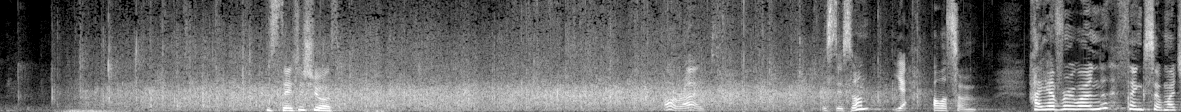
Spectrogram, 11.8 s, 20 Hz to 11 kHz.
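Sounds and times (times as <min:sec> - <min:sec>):
audience applause at a talk: 0:00.4 - 0:09.4
speech: 0:02.7 - 0:03.5, 0:06.9 - 0:07.2, 0:08.2 - 0:11.8.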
